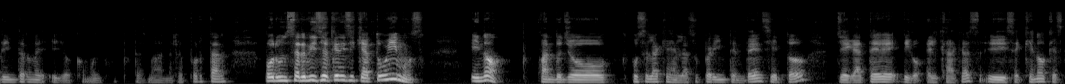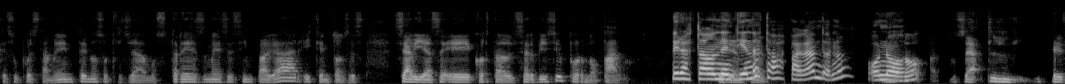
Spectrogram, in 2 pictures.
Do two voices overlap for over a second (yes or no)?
no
